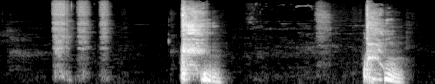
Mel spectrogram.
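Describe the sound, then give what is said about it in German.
A few short, sharp breaths are followed by two loud, explosive sneezes about two seconds apart, each a harsh burst of noise. No one speaks. “Gesundheit.”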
